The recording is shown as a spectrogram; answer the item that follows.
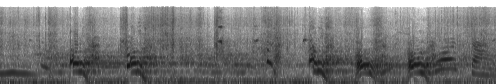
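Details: Dogs on a family coon hunt, a mountain cur and a Walker female, give abrupt barks about once a second amid steady background noise and some talking.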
